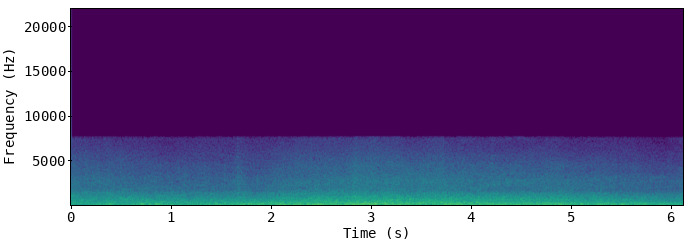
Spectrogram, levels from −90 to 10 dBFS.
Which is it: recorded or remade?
remade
